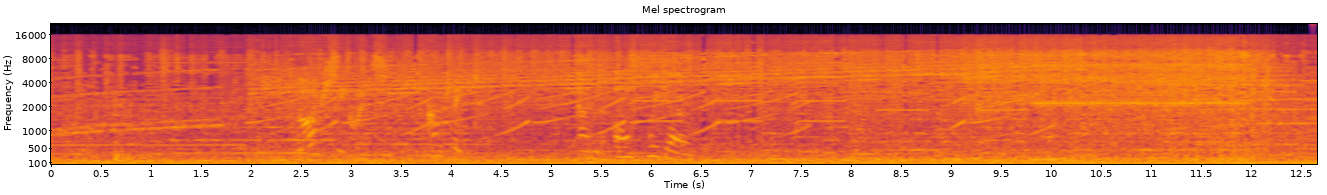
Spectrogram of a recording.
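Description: Film soundtrack: music over a steady low rumble of the launch machinery as the island's pool slides back to open the launch bay. Short voice sounds come through the mix about three to six seconds in.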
